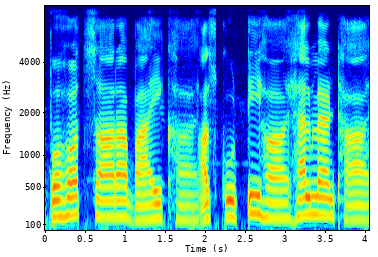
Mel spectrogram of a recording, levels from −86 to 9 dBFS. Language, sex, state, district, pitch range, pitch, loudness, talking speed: Magahi, male, Bihar, Jamui, 145-180 Hz, 165 Hz, -17 LUFS, 135 wpm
